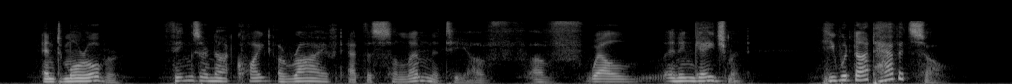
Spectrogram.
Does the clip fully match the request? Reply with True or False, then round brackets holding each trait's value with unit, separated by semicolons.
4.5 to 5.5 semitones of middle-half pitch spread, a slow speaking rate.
True (4.8 semitones; 125 wpm)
